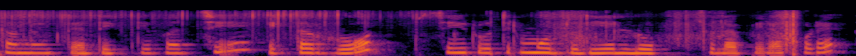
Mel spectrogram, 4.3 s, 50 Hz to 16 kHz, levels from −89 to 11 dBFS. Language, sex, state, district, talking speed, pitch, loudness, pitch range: Bengali, female, Tripura, Unakoti, 180 wpm, 270 Hz, -26 LUFS, 255-295 Hz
